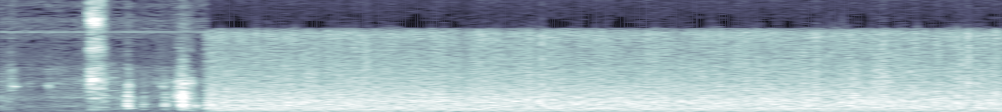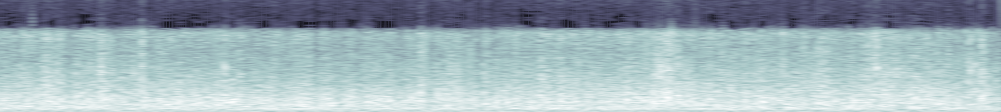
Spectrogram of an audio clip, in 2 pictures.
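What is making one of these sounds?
Tyres rumble steadily on a snowy road.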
